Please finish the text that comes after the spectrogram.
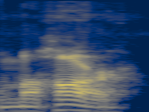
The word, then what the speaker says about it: Mahar: Demos says he pronounced it with the emphasis on the second syllable, Mahar.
